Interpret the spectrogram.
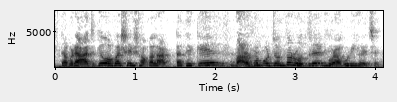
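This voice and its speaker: A woman in her thirties, hoarse from a cold, chatting casually to viewers as a family vlogger at home. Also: fairly high pitch, rapid-fire, a little mellow, a little hiss or hum. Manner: chatty, talks to viewers as friends. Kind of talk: casual chat to camera.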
